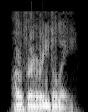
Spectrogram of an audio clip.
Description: Meaning of overreadily. overreadily synonyms, pronunciation, spelling and more from Free Dictionary.
-- O"ver*read"*i*ly , adv.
